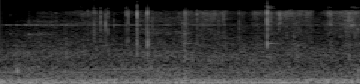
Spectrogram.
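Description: Steady low outdoor town background noise, with a few faint clicks about a second in and again near the end.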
